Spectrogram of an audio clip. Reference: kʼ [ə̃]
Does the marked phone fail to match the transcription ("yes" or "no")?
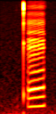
yes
